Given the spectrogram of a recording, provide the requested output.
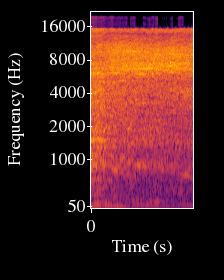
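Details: Mercedes E350 V6 CDI diesel with high DPF soot readings, engine running: loud steady high-pitched rushing hiss of air escaping from a massive boost leak low in the engine bay, spray deflected away at the leak.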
